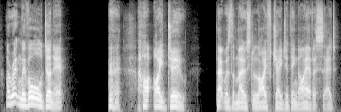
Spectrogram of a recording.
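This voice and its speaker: A man acting a wry older English fellow, a scheming care home resident in a radio play. He speaks in jokey, mock-grand phrases at a middling pitch. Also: fairly bright tone, lightly acted.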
